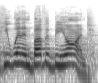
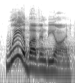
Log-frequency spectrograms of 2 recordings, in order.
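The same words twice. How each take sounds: First: Said in the usual way. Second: Way punched and dropped low; stress on Way. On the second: Shown as a demonstration. Speaker praising the driver, stress on Way. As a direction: lean hard on the word Way.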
